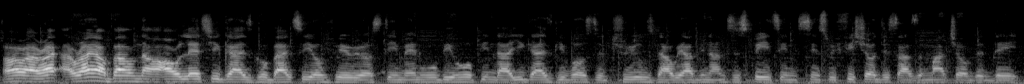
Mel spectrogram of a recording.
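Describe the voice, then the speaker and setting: A man hosting a live esports stream from Nigeria, interviewing team managers in an energetic way and often repeating words. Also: on the low side, normal speed, hardly any pauses, faint music behind. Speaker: host.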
